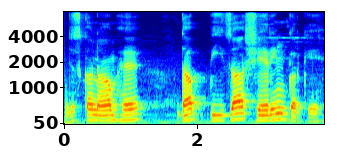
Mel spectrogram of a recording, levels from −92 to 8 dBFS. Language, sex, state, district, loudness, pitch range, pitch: Hindi, male, Uttar Pradesh, Lalitpur, -16 LUFS, 130-145 Hz, 135 Hz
